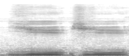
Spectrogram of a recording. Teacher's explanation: It's like U sound. So it's like making the E sound, but with an O-shaped mouth. It's as if you're shaping your mouth so that you would make the O sound, but you're actually making an E sound through it.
